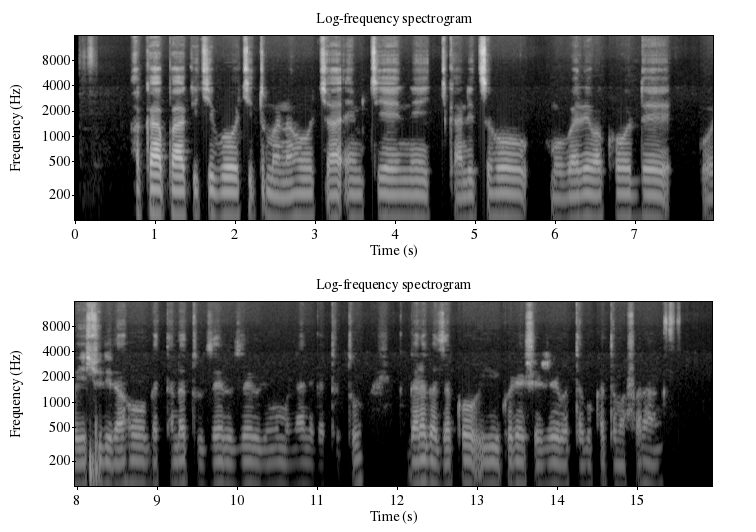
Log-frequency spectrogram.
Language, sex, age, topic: Kinyarwanda, male, 25-35, finance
